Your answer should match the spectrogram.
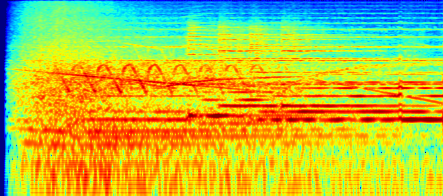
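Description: Police car siren in a fast up-and-down yelp, its pitch sliding lower as it passes and dying out about halfway through. Sustained music chords swell in as the siren fades.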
